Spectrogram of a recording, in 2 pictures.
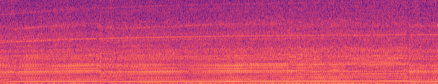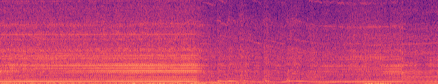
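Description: A racing car engine whines loudly at high revs, shifting gears up and down.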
